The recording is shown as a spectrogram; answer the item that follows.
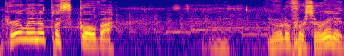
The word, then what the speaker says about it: Pliskova: Karolina Pliskova is the number one seeded women's tennis player, and we want that to ring throughout the broadcast.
